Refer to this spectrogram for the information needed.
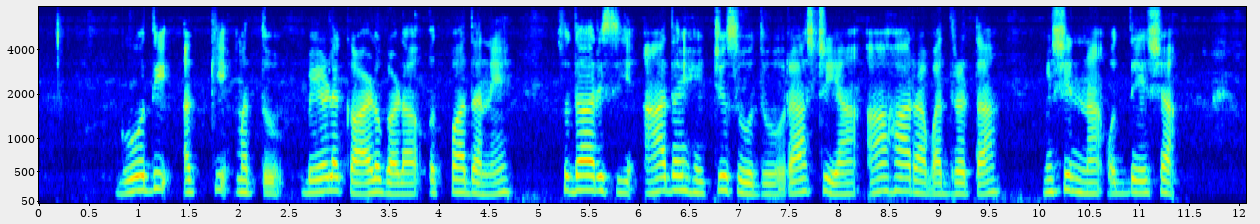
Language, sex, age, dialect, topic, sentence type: Kannada, female, 56-60, Coastal/Dakshin, agriculture, statement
